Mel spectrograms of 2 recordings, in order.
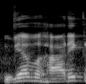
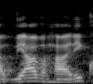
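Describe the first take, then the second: First: व्यवहारिक begun with short "vya"; wrong short vowel. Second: व्यावहारिक begun with long "vyaa"; correct long vowel. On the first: Teacher showing the mistake, व्यवहारिक with short first vowel. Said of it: "व्यवहारिक नहीं होता". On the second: Teacher giving the correction, व्यावहारिक with long first vowel. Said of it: "व्यावहारिक होता है". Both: Shown as a demonstration.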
